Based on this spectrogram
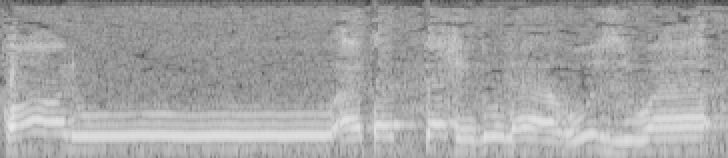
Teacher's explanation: وله إبدال همزة واو قالوا أتتخذنا هزوا بإسكان الزاي وإبدال همزة واو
